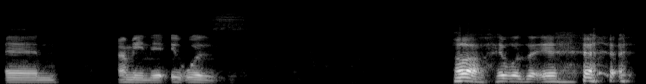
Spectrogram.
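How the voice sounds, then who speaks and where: A man chatting casually as co-host of a soccer fan podcast over a narrow phone-like connection, halting and repeating words as he thinks aloud. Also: fairly low pitch.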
